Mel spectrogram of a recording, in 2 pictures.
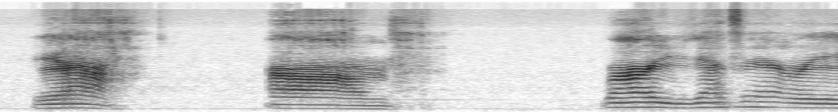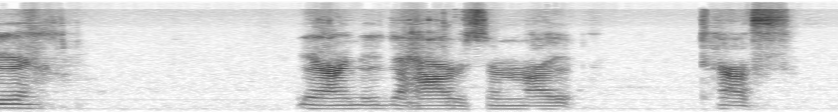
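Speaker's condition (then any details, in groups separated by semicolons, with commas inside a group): Spinal muscular atrophy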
